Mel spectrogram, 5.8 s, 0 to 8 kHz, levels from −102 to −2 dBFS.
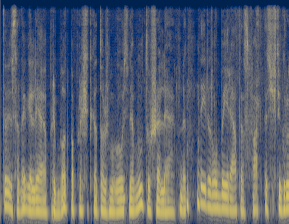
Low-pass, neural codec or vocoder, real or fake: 7.2 kHz; codec, 16 kHz, 4 kbps, X-Codec, WavLM features, trained on Multilingual LibriSpeech; fake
